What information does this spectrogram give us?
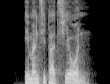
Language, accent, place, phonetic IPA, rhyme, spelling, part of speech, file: German, Germany, Berlin, [ˌemant͡sipaˈt͡si̯oːn], -oːn, Emanzipation, noun, De-Emanzipation.ogg
- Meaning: emancipation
